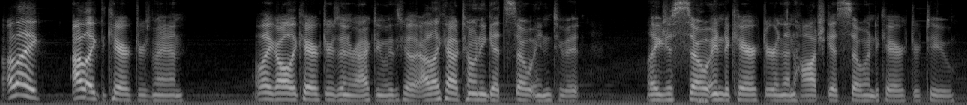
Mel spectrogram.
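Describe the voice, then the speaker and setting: An upbeat man with a raised pitch and a strikingly bright, sharp voice talks casually about a game session. His tone is smooth and crisp, he laughs easily, and soft music sits faintly underneath. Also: steady tone, fast. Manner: upbeat, laughs often, fillers. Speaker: player. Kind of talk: casual post-game chat.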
